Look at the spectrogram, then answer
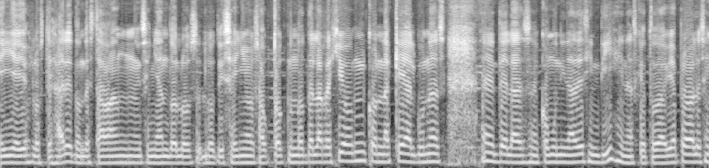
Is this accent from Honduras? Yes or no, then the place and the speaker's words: yes; Honduras; es parte de la cultura de nuestro país, de identificarnos como hondureños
